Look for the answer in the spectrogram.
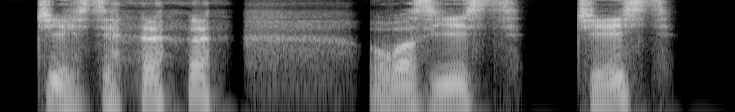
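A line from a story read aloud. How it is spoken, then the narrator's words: Sincere laughter. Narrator (Russian): искренне рассмеялся Шишковский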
